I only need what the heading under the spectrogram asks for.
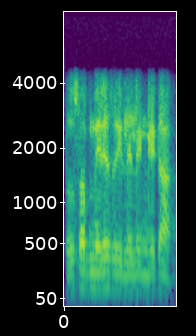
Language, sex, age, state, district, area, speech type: Hindi, male, 18-30, Uttar Pradesh, Azamgarh, rural, conversation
